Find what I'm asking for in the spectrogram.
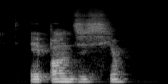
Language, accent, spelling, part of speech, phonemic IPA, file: French, Canada, épandissions, verb, /e.pɑ̃.di.sjɔ̃/, LL-Q150 (fra)-épandissions.wav
- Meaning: first-person plural imperfect subjunctive of épandre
